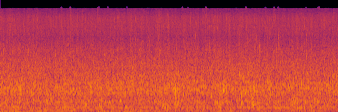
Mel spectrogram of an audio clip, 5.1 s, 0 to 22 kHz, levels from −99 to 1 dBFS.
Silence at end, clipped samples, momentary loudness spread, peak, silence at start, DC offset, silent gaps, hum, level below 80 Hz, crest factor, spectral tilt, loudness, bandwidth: 0 s; under 0.1%; 1 LU; -6 dBFS; 0 s; under 0.1%; none; none; -40 dBFS; 18 dB; -2.5 dB/octave; -23 LUFS; 17 kHz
